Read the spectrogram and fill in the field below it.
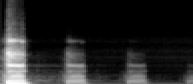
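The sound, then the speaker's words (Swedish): A tape delay pedal using its second tape head, with some compression switched on, repeats a gritty, harmonically rich note, followed by three evenly spaced echoes that grow steadily quieter, with no voices present. “För det första ni hörde här är ju alltså ett tejphuvud och man kan alltså ha flera sådana här tejphuvuden.”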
